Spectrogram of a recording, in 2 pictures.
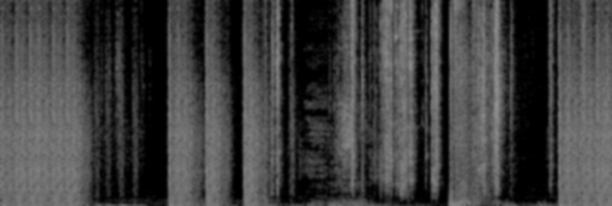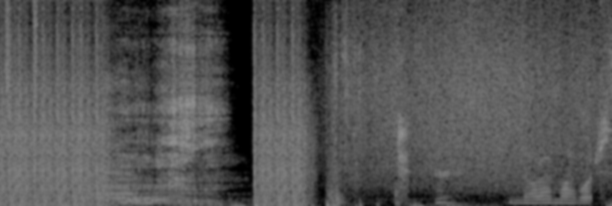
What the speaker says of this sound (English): I'm being shot from there.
